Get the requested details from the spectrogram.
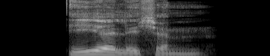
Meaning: strong dative masculine/neuter singular of ehelich
- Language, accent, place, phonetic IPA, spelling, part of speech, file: German, Germany, Berlin, [ˈeːəlɪçm̩], ehelichem, adjective, De-ehelichem.ogg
